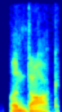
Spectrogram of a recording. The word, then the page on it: undock: American English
